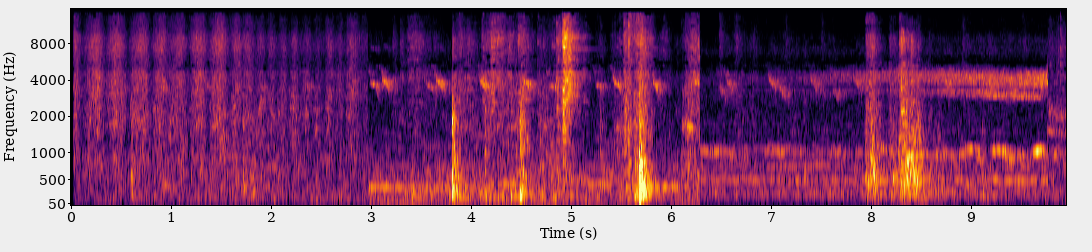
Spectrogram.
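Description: Kitchen items being moved and handled: a rhythmic rubbing of about three strokes a second, then several sharp knocks and clatters as plastic racks and utensils are set down.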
